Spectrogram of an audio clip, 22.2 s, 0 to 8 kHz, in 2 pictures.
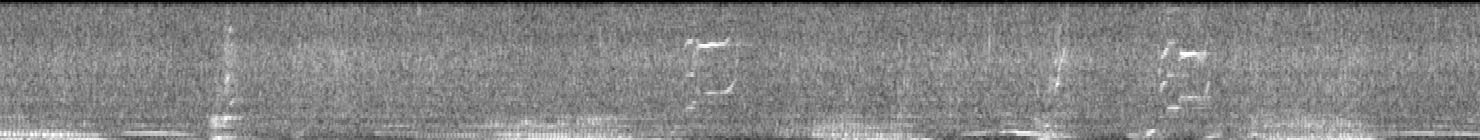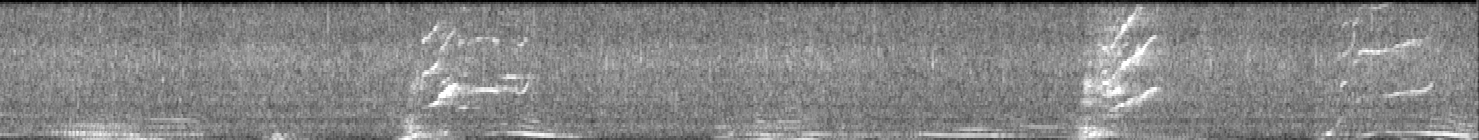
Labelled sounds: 1.5	1.9	humpback whale, 1.1 to 1.4 kHz
4.3	4.6	humpback whale, 1.1 to 1.3 kHz
5.2	5.6	humpback whale, 2.7 to 5.8 kHz
8.8	9.1	humpback whale, 4.5 to 5.0 kHz
12.2	12.6	humpback whale, 1.1 to 1.2 kHz
14.4	15.1	humpback whale, 2.4 to 3.8 kHz
18.7	19.9	humpback whale, 0.78 to 7.2 kHz
21.3	22.1	humpback whale, 0.84 to 5.7 kHz

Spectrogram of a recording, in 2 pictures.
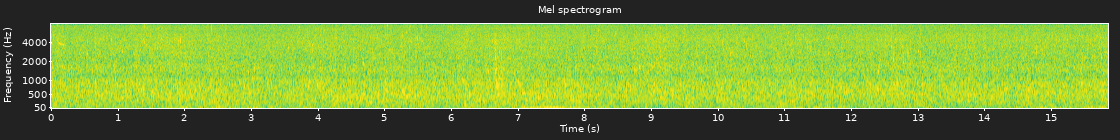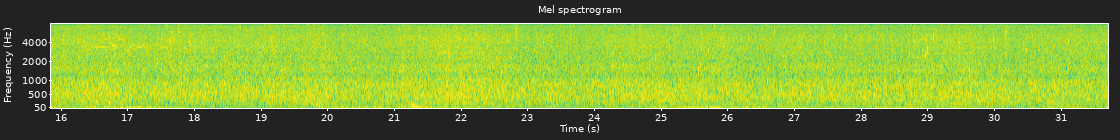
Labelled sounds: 16.5	16.9	Pacific white-sided dolphin, 3.3 to 3.8 kHz

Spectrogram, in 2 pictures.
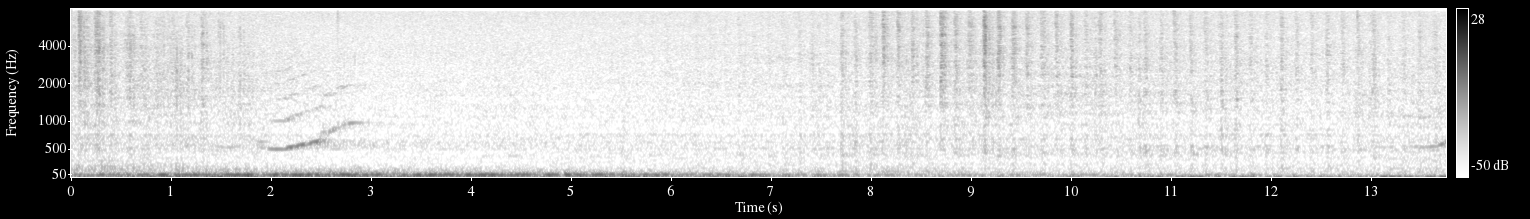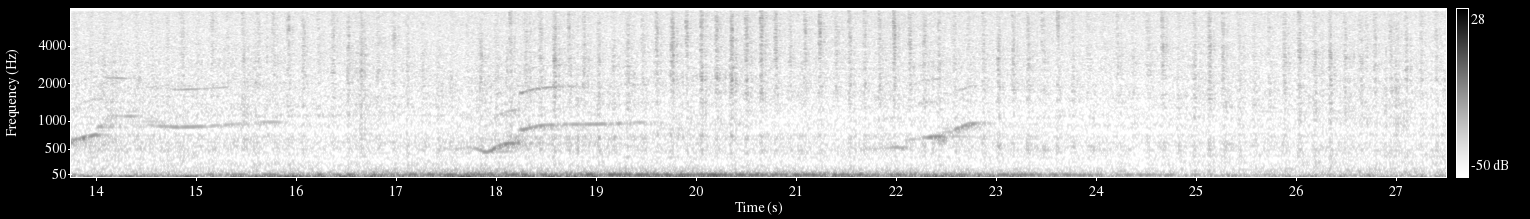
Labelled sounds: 2.0	3.0	humpback whale, 0.80 to 1.7 kHz
13.9	15.1	humpback whale, 0.80 to 2.3 kHz
15.6	15.9	humpback whale, 0.96 to 1.1 kHz
18.2	19.1	humpback whale, 0.80 to 2.0 kHz
22.3	22.9	humpback whale, 0.80 to 1.0 kHz

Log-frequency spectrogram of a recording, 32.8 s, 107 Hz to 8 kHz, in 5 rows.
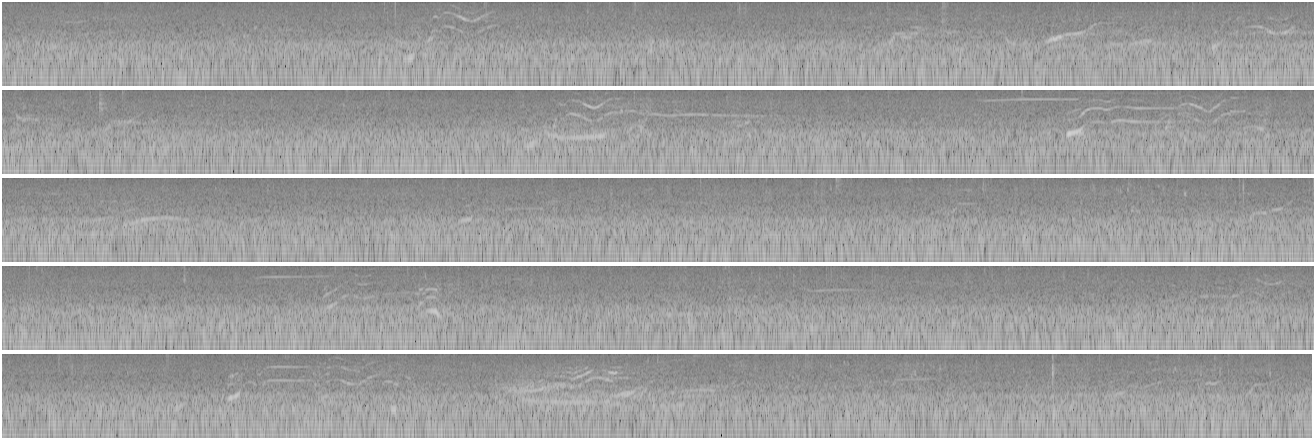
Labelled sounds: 2.2	2.5	killer whale, offshore, 2.9 to 4.2 kHz
5.2	5.5	killer whale, offshore, 1.0 to 1.8 kHz
6.2	6.5	killer whale, offshore, 1.5 to 2.3 kHz
7.0	7.3	killer whale, offshore, 1.0 to 1.7 kHz
9.8	10.4	killer whale, offshore, 2.0 to 2.3 kHz
11.4	12.5	killer whale, offshore, 1.4 to 6.6 kHz
13.8	14.1	killer whale, offshore, 0.78 to 1.1 kHz
20.9	21.4	killer whale, offshore, 4.2 to 4.7 kHz
23.7	24.0	killer whale, offshore, 2.2 to 2.5 kHz
27.5	27.8	killer whale, offshore, 1.8 to 4.1 kHz
28.7	29.8	killer whale, offshore, 1.0 to 2.4 kHz
30.7	31.0	killer whale, offshore, 2.0 to 2.2 kHz

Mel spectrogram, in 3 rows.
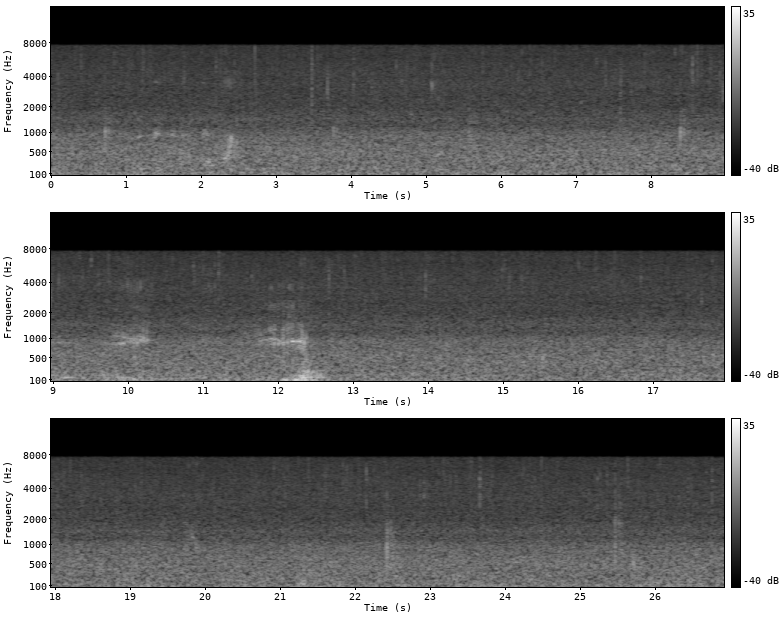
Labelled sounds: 9.8	10.3	humpback whale, 0.84 to 1.2 kHz
11.8	12.1	humpback whale, 0.78 to 1.4 kHz

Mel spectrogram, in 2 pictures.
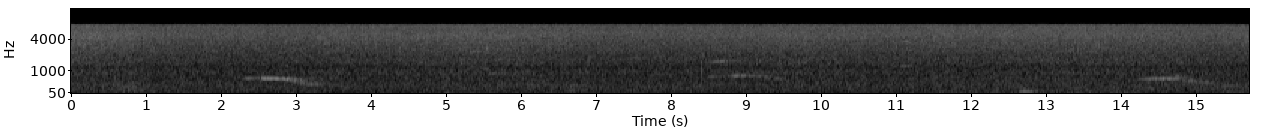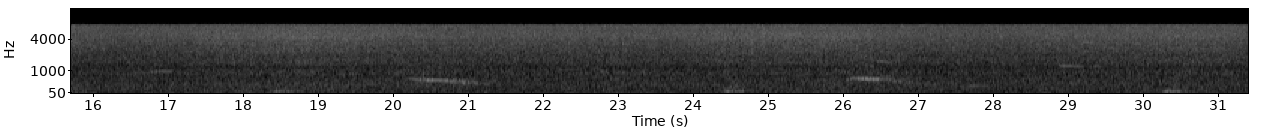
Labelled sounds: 8.5	9.2	humpback whale, 0.78 to 1.6 kHz
16.8	17.1	humpback whale, 0.91 to 1.0 kHz
26.4	26.7	humpback whale, 1.4 to 1.6 kHz
28.9	29.2	humpback whale, 1.2 to 1.3 kHz

